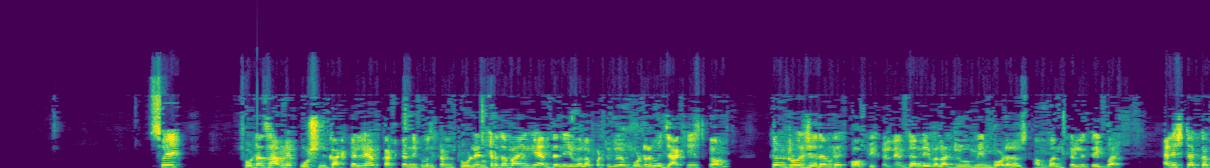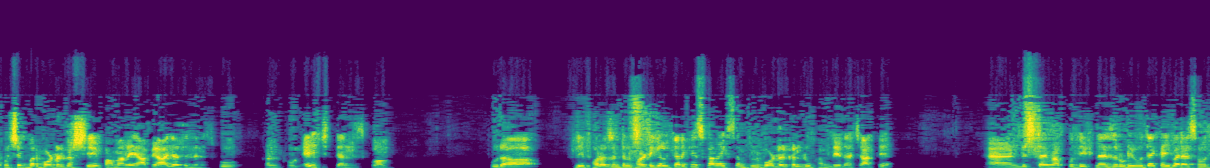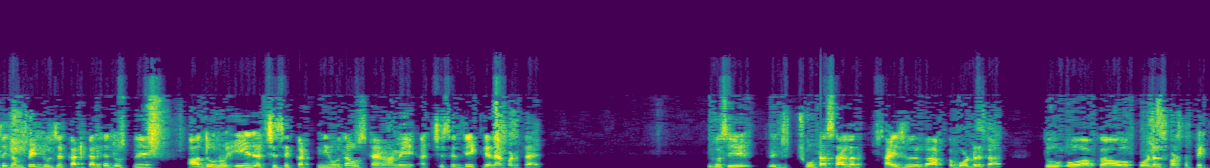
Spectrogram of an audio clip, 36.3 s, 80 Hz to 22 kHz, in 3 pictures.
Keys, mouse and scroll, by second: 0.0 ctrl+click, 1.9 space, 2.2 ctrl+click, 2.7 click, 3.3 ctrl+click, 3.7 click, 4.8 ctrl+Return, 5.7 v, 6.1 click, 6.2 space, 6.5 click, 7.9 ctrl+j, 8.6 space, 8.8 click, 9.1 space, 9.3 click, 11.1 v, 11.6-13.9 alt+drag, 13.9 ctrl+t, 14.2 ctrl+right click, 14.3 Right, 15.0 click, 15.1 Return, 16.2 ctrl+e, 16.5 space, 16.7 click, 17.0 space, 17.1 v, 17.6-19.6 alt+drag, 19.6 ctrl+e, 19.9 space, 20.2 click, 20.5 space, 21.3 v, 21.6 ctrl+space, 21.7 ctrl+click, 22.1 ctrl+space, 23.9 ctrl+alt+z, 25.2 space, 26.1 ctrl+alt+z, 27.0 ctrl+space, 27.2 ctrl+click, 27.5 ctrl+space, 27.9 ctrl+click, 28.4 m, 29.3 click, 29.9 space, 30.2 ctrl+click, 31.4 Left, 33.0 Delete, 33.7 space, 33.9 ctrl+click, 34.4 click, 35.3 ctrl+click.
